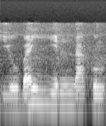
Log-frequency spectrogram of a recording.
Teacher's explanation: tapi yubayakum langsung masuk ke huruf lamnya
